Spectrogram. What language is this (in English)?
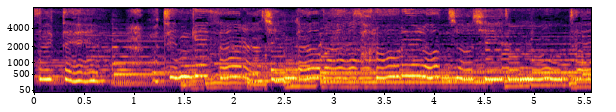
Vietnamese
